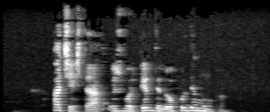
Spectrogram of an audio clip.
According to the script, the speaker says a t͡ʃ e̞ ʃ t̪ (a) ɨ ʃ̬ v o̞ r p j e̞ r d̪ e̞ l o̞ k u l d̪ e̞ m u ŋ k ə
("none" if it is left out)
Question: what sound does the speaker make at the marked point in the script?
a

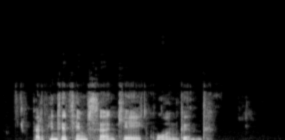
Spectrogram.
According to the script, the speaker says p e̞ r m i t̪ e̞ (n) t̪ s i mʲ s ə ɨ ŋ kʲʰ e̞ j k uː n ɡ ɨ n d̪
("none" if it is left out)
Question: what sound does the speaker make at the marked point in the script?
none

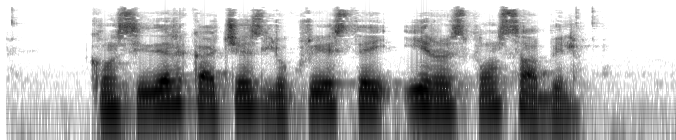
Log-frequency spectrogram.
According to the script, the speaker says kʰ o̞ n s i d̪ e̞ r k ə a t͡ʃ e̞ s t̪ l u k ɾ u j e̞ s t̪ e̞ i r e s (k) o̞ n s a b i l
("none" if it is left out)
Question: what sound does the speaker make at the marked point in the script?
p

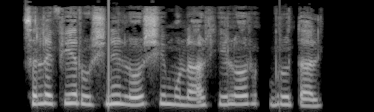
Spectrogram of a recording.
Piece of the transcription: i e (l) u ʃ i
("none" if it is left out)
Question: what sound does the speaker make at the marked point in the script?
ɾ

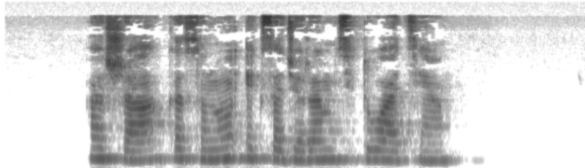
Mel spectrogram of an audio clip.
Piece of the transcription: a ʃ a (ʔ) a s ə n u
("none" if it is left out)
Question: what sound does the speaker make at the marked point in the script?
k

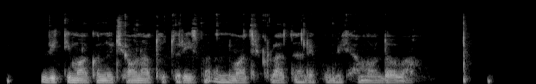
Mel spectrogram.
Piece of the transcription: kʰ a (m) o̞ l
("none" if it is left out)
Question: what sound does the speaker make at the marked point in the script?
m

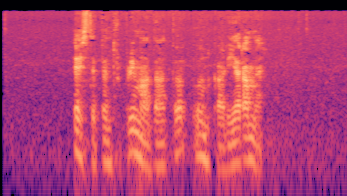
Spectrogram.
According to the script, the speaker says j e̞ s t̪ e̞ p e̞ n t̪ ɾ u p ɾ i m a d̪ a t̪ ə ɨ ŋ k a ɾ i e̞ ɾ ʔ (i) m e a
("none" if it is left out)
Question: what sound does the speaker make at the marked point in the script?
a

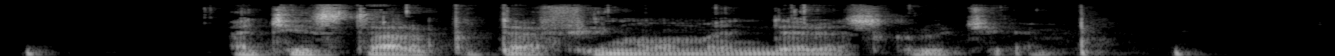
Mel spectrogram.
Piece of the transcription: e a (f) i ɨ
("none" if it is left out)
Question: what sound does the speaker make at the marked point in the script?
f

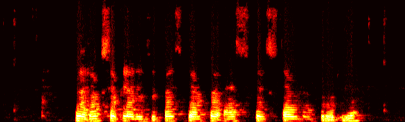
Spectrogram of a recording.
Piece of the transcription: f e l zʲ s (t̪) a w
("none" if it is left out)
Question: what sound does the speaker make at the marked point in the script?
t̪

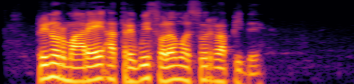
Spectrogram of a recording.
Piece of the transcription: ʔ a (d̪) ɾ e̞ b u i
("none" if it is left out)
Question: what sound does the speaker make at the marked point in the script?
t̪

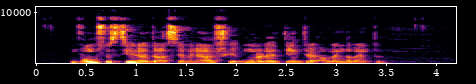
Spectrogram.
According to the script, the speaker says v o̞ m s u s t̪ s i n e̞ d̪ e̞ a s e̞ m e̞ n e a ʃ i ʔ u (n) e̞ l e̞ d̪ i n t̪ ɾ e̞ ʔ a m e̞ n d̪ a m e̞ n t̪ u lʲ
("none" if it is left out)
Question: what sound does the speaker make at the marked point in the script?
n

